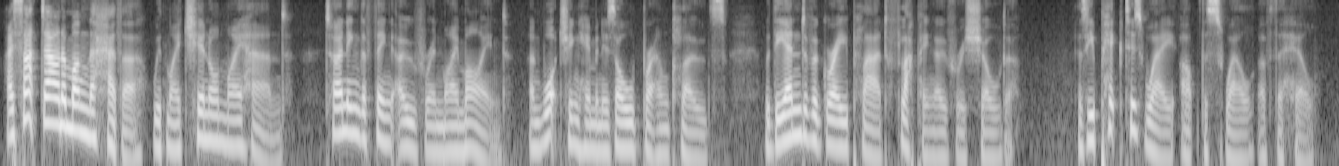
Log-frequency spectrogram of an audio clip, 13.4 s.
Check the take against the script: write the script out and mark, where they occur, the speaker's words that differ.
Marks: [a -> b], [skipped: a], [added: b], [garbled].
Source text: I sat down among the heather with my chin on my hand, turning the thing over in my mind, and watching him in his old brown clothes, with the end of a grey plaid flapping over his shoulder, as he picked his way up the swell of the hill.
I sat down among the heather with my chin on my hand, turning the thing over in my mind, and watching him in his old brown clothes, with the end of a grey plaid flapping over his shoulder, as he picked his way up the swell of the hill.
